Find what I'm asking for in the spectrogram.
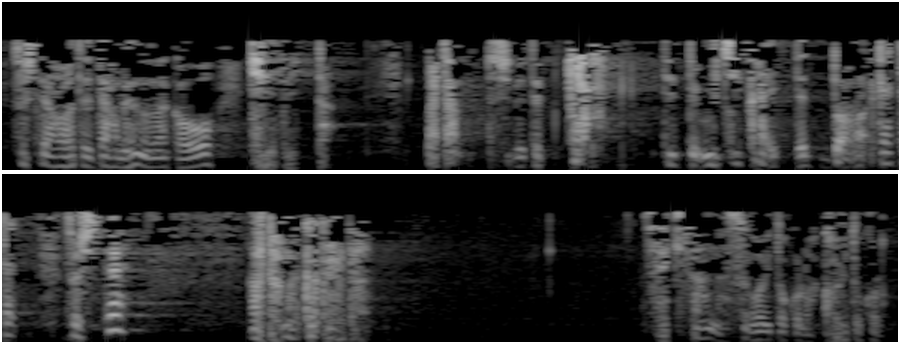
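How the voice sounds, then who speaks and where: A man preaching a storytelling sermon, lively and acting out voices and sound effects. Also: medium pitch, husky. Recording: dull lo-fi recording.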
